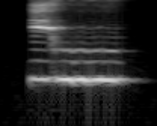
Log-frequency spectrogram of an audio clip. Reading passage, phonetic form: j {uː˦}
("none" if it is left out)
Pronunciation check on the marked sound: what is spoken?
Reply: uː˦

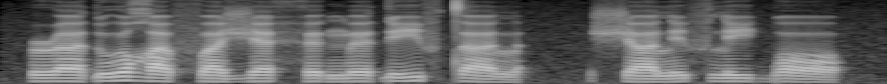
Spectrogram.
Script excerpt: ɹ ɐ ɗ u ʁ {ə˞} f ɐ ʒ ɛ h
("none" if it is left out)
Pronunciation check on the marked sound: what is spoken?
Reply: ɐ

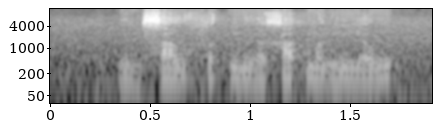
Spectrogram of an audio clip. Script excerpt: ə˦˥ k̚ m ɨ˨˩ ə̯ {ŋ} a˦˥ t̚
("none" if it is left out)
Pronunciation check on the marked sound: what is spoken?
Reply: x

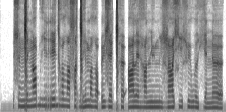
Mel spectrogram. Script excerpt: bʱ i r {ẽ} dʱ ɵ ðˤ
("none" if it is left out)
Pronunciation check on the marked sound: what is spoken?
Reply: e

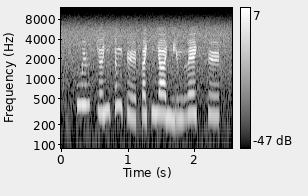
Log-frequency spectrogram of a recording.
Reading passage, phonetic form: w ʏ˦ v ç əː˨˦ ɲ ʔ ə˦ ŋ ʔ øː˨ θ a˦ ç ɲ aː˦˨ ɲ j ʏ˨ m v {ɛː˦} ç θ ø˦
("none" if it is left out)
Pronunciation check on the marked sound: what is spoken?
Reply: ɛː˦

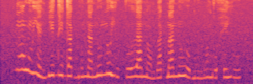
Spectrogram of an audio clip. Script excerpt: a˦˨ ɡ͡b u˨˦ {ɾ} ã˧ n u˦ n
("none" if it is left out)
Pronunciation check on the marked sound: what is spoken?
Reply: n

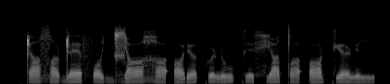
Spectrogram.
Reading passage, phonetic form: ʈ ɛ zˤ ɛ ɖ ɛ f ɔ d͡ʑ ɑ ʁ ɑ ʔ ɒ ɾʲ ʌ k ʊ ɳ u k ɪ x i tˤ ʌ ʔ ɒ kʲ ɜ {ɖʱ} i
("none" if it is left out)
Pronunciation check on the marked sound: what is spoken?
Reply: ɳ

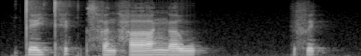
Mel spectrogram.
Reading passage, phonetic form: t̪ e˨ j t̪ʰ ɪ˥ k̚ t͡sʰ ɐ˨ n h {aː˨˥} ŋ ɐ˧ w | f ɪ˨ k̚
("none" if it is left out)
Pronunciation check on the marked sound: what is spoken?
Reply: aː˨˥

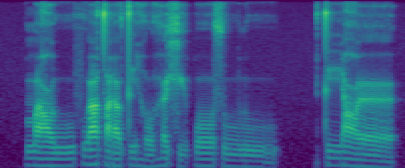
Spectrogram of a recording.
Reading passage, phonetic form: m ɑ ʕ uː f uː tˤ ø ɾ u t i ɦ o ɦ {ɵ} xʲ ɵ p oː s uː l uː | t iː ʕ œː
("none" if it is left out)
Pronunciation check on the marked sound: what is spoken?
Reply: œ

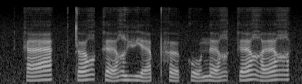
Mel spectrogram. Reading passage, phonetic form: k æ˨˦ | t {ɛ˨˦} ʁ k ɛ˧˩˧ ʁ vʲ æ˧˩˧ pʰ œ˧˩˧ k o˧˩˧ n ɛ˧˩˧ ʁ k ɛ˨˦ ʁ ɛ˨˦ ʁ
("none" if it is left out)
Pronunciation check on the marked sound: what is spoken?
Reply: œ˨˦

